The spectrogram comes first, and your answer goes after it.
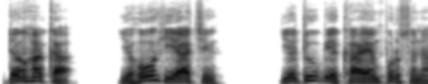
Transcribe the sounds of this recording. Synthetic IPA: dɔ˦ŋɦa˦ka˨ | jɐ˨ɦoː˦hɪ˨jaː˦t͡ʃɪ˨ŋ | jaː˦tuː˦ɓeː˨kaː˦jɐ˦mɸʊ˦ɽsʊ˨naː˨

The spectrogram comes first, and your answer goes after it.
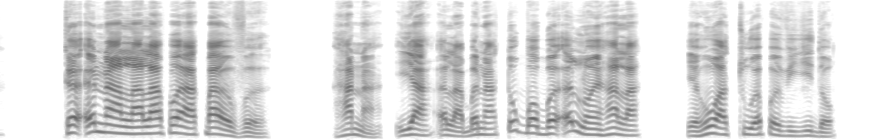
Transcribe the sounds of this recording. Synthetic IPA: kɛ˦ʔɛ˦nã˦lã˨la˦ɸɛ˦a˨k͡pa˦ɛ˨vɛ̰˨ | ɦa˦nã̰˨ja˦ɛ̰˦la˨bɛ˦nã˦t̪o˦ɡ͡bɔ˦bɛ˦ʔɛ˦lɔ̃˨ɛ˨ɦã˦la˦ | je˨ɦo˦wa˦t̪u˦ɛ˦ɸɛ˦vi˨d͡ʑi˦d̪ɔ˦

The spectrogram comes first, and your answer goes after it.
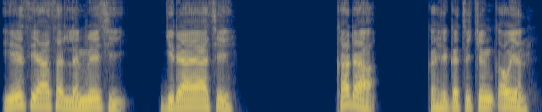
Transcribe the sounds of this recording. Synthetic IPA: jeː˦su˨jaː˦sɐ˨lːɐ˨meː˦ʃi˨ | ɡʲɪ˦daː˦jaː˦t͡ʃeː˦˨ | kɐ˦da˨ | ka˨ʃɪ˨ɡa˦t͡ʃɪ˦kʲɪ˦ŋkʼa˦wjɐ˨ŋ

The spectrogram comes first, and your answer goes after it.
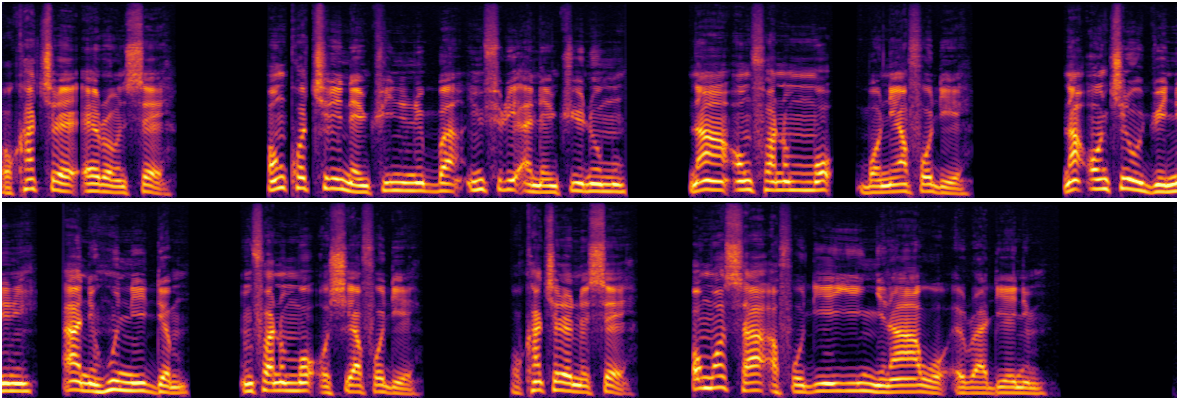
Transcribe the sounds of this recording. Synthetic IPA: ɔ˨kʰã˦t͡ɕʰɪ˦ɾɛ˨ʔɛ˦ɾɔ̃˨nsɛ˦ | ɔ̃˦ŋ̩˦kʰɔ˦t͡ɕʰɪ˦ɾɪ˦næ̃˨ɲt͡ɕᶣi˦nĩ˦nʊ̃˦ba˦m̩˦fi˦ɾi˦a˨næ̃˨ɲ˨t͡ɕᶣi˦nʊ̃˦mũ˦ | nã˦ɔ˦m̩˦fa˦nʊ̃˦m̩˦mɔ˦ | bɔ˨nɪ̃˦a˦fɔ˦dɪ˨ɛ˨ | nã˨ʔɔ˦ɲ̩˦t͡ɕʰɪ˦ɾɛ˨ɔ˨d͡ʑᶣe˨nĩ˦nĩ˦ | a˨nɪ̃˨ɦũ˦nːɪ̃˦dɛ̃˨m | m̩˦fa˦nʊ̃˦m̩ː˦ɔ̃˦ʔɔ˨ɕɪ˦a˦fɔ˦dɪ˨ɛ˨ | ɔ˨kʰã˦t͡ɕʰɪ˦ɾɛ˨nʊ̃˨sɛ˦ | ɔ˦mɔ̃˦saː˨˦ʔa˨fɔ˨dɪ˦ɛ˦ji˦ɲĩ˨nãː˦wɔ˨ʔæ˨wu˨ɾa˨dɪ˦ɛ˦nĩ˦m

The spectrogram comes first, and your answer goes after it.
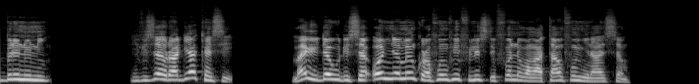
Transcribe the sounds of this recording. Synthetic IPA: bɪ˦ɾɪ˦nʊ̃˦nĩ˦ | i˨fi˨s̬ɛ˦˨wu˨ɾa˨dɪ˦a˦kʰɛ˨sɪ˨ | mæ̃˦ɥi˨dæ˦wu˨di˨sɛ˦ʔɔ˦ɲɛ̃˦mɪ̃˦kʰʊ˨ɾɔ˨fʊ̃˦m̩˦fi˦fi˨li˦sti˨fʊ˦nɪ̃˨wɔ̃˨ŋa˨tʰã˦mfʊ̃˦ɲĩ˨nã˨n̩˦sɛ̃˦˨m

